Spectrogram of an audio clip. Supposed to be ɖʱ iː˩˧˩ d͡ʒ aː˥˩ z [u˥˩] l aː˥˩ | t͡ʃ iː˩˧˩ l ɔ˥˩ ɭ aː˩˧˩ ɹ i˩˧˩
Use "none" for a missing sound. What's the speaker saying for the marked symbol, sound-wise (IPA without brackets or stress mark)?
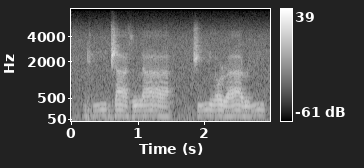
u˥˩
